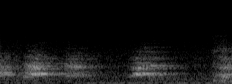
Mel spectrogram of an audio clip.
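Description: A few faint, distant barks from dogs kept in front yards in Hungary, about three separated woofs spaced roughly a second apart with quiet between.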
